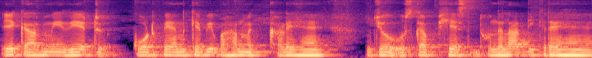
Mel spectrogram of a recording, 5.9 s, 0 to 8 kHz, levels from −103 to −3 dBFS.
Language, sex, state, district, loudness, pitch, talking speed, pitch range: Hindi, male, Jharkhand, Deoghar, -16 LUFS, 110 Hz, 180 wpm, 110-115 Hz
